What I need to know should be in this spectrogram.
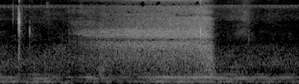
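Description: A man draws a long breath through a vape, with a soft hiss.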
